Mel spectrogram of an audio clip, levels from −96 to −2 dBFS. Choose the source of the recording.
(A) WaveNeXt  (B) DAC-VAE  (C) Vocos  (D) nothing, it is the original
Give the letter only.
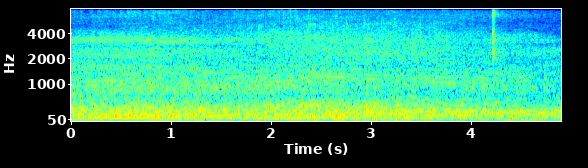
D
